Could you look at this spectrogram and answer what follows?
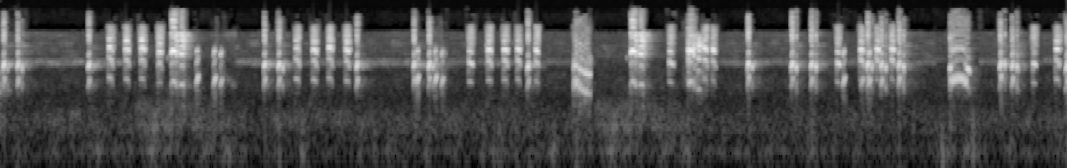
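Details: White-breasted waterhen lure sound aimed at both sexes, made of long runs of quick, harsh croaking notes with occasional louder, deeper squawks, and a constant faint whine behind them.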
